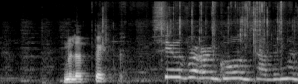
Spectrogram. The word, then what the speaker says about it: Milotic: Mali na naman yung pronunciation pakita mo sa ano e. Sorry ganon tayo hindi melotic. Milotic silver or gold sabi mo ba or dapat gold?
